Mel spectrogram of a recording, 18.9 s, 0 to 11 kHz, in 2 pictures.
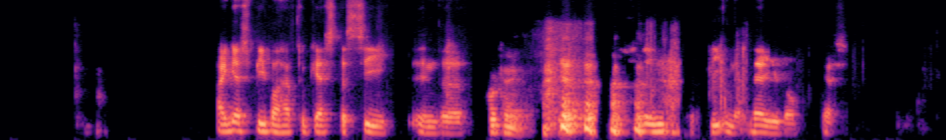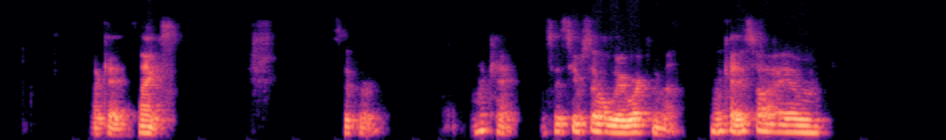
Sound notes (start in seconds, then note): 5.4 laughs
